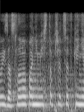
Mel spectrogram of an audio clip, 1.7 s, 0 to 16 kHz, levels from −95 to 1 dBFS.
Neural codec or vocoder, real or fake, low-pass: vocoder, 22.05 kHz, 80 mel bands, WaveNeXt; fake; 9.9 kHz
